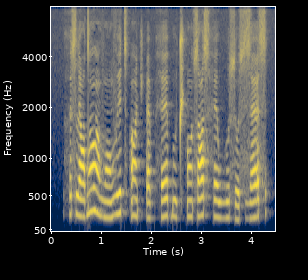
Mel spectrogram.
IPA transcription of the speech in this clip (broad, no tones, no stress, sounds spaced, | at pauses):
h ə s l æ dˤ ɛ̃ w ɑ̃ v ɔ̃ v ɪ t͡sʼ ɑ̃ t͡ʃʼ æ p h ɛ ɓ u t͡ʃʼ ɔ̃ s ɑ s h ɛ w ɦ u s ʊ s z æ s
